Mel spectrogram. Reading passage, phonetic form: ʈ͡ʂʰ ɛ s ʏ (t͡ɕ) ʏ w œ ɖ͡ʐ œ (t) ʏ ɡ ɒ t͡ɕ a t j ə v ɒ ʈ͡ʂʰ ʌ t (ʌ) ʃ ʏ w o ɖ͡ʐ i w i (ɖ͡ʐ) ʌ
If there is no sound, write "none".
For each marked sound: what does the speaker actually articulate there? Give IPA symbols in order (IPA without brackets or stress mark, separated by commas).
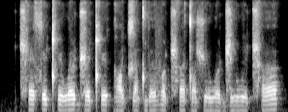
cʰ, cʰ, ɒ, ʈ͡ʂʰ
